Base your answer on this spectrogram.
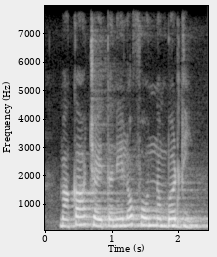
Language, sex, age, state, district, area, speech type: Goan Konkani, female, 18-30, Goa, Ponda, rural, read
